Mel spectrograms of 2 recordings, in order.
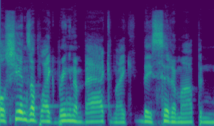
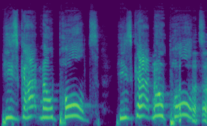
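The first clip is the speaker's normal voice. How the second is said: put-on frantic screaming, very high-pitched; 11 semitones higher than usual. Retelling a nurse doing CPR on a collapsed man, retelling a scream.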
